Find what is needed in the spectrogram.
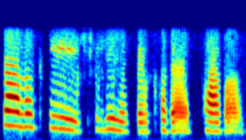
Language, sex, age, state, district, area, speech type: Kashmiri, female, 45-60, Jammu and Kashmir, Srinagar, urban, conversation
